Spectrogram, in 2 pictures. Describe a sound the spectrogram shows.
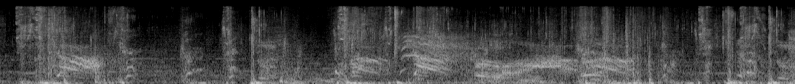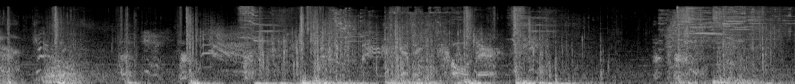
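Punches and kicks land with heavy thuds in a fighting video game.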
